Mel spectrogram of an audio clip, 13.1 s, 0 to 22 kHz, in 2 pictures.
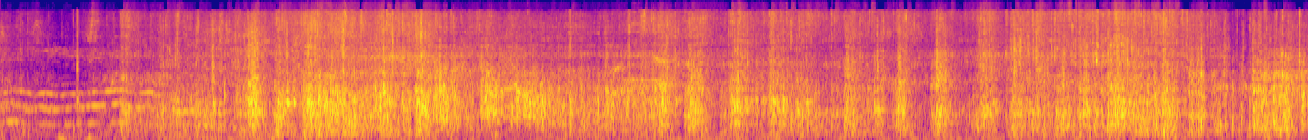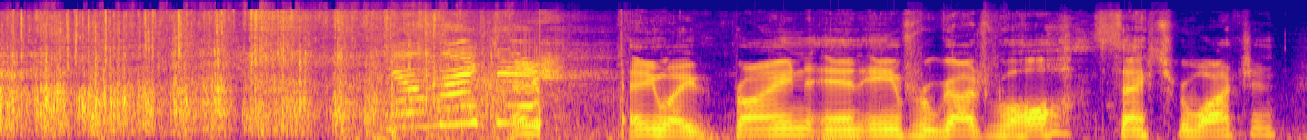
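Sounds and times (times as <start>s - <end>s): tyres crunching over ground: 0.0s - 9.8s.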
